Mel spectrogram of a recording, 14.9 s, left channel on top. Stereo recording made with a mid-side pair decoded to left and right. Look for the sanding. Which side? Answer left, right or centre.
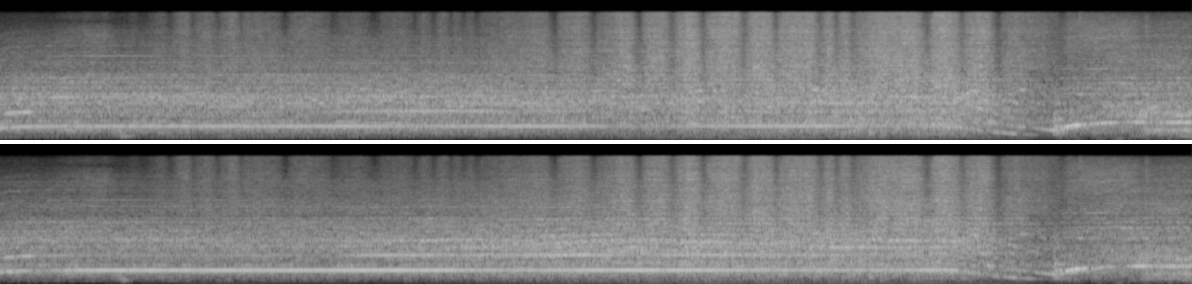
left.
